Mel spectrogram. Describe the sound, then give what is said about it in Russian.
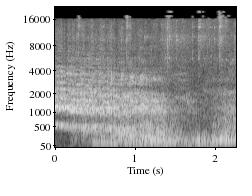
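A male Orlov trotter horse, about 14 years old, gives a loud, sustained whinny with rich, shaking harmonics that trails off toward the end. “Вот он, мой мальчишка прекрасный. Вот это моя лошадка. В пересчете на человеческий возраст орловскому рысаку 38.”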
